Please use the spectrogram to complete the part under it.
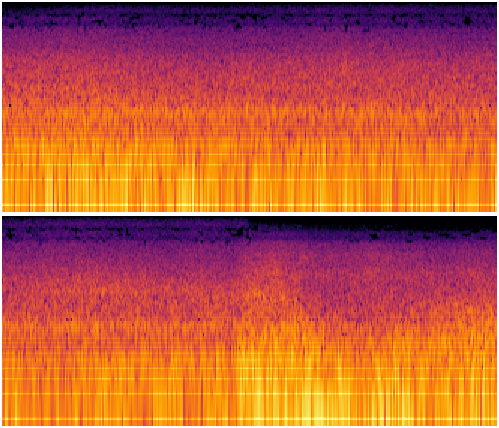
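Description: Strong wind buffets the microphone on a beach during surfcasting, a loud continuous roar with surf behind it that swells near the end.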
